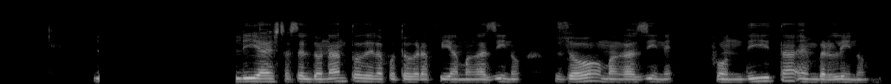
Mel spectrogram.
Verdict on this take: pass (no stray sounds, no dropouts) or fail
pass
